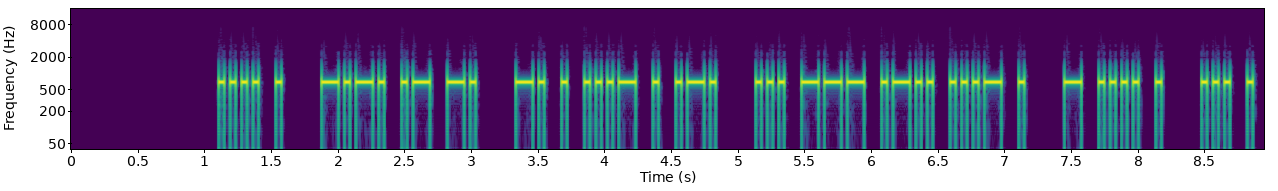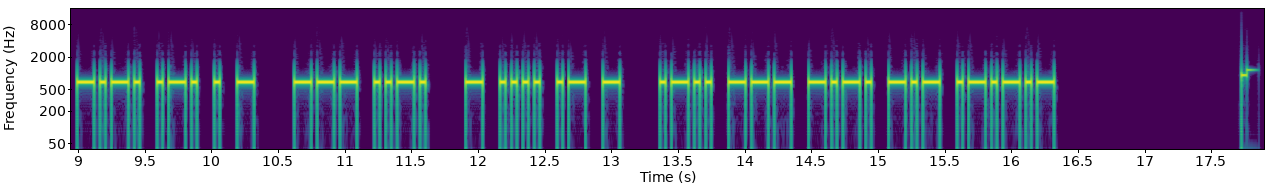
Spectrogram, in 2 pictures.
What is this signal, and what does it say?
Morse code, heard as a keyed tone, about 28 wpm, 700 Hz. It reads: HE CAN NEVER SOLVE THE SECRET OF THAT LOCK.
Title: Sentences from Top 1300 Words 28wpm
